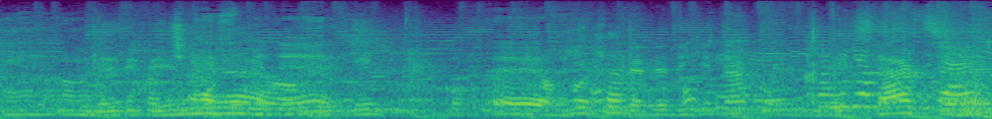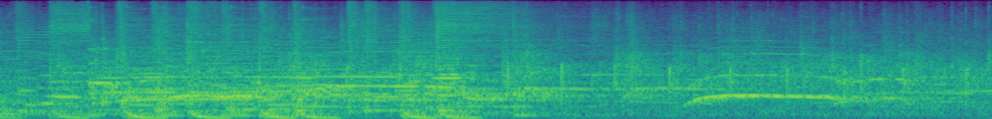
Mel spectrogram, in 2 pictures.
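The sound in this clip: Loud, sustained audience applause with cheering and crowd chatter, voices talking over the clapping throughout.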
